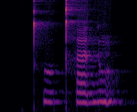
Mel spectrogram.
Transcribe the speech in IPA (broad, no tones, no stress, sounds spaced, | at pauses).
t̪ʰ u t̪ʰ ɐ d ɾ ũ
